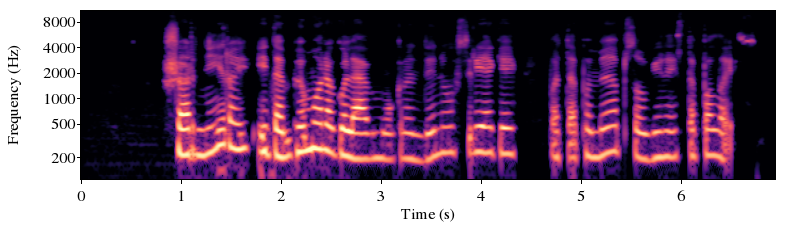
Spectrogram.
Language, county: Lithuanian, Marijampolė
